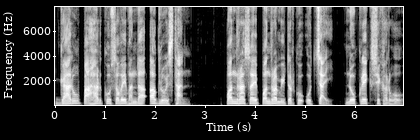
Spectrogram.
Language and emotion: Nepali, neutral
